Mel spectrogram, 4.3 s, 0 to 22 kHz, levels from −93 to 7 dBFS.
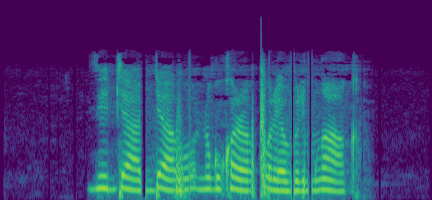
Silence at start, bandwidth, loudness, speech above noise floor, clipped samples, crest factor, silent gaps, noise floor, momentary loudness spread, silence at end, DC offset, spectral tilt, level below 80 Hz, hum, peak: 0.9 s; 7.6 kHz; -14 LUFS; 54 dB; under 0.1%; 16 dB; none; -68 dBFS; 7 LU; 0.75 s; under 0.1%; -6.5 dB/octave; -42 dBFS; none; 0 dBFS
